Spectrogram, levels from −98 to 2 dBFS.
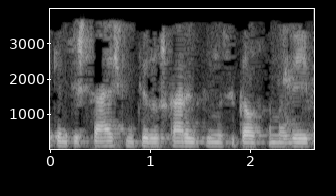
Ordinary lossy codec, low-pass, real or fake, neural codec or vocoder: MP3, 16 kbps; 3.6 kHz; real; none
